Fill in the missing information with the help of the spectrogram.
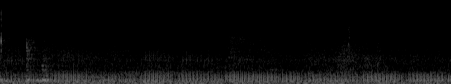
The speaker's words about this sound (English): if you can't stop purring, you're gonna have to go out. You're too loud.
